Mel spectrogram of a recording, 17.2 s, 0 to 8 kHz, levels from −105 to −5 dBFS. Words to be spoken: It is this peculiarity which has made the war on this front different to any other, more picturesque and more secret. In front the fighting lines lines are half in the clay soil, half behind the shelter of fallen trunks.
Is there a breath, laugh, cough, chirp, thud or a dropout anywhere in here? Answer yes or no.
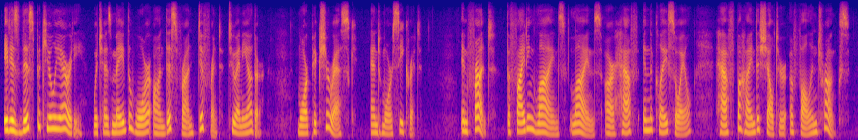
no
